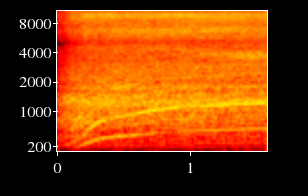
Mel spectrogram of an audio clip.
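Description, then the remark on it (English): An Ego-brand battery electric chainsaw, which uses batteries interchangeable with other Ego tools, spins up with a rising whine, then holds a steady, loud, high-pitched motor hum with no voices. “Electric chainsaw. Yeah. So this one is the one by Ego.”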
